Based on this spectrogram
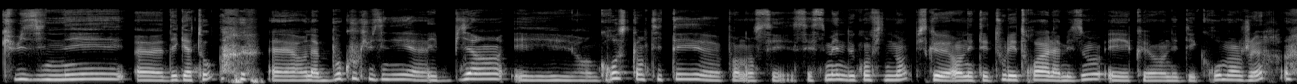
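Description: A woman talks at a very slow pace with ordinary pitch variation. Noticeable background noise runs underneath. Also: medium pitch for a woman. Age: 20s. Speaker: university student. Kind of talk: casual interview. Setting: remote call recording. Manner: hesitant, frequent fillers.

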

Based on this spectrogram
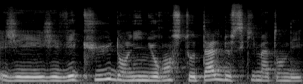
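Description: A woman speaks very slowly in a southern French accent. Her pitch varies in an ordinary way. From southern France, Hérault. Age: 20s. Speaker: student, association founder. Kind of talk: casual interview. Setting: at home.

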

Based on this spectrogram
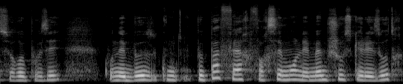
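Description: On a very clean recording with a silent background, a woman talks at a fairly high pitch with a dark, mellow tone and fairly even intonation. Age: 30s. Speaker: endometriosis patient sharing her experience. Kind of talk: interview testimony.

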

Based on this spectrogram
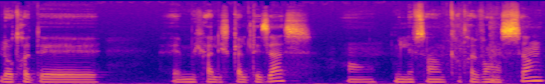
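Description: Over noticeable background noise, a man with a Greek accent speaks at a very slow pace with long, frequent pauses, using a medium pitch and ordinary pitch variation. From Greece. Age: 30s. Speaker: activist. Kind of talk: interview. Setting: apartment in Athens. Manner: halting.

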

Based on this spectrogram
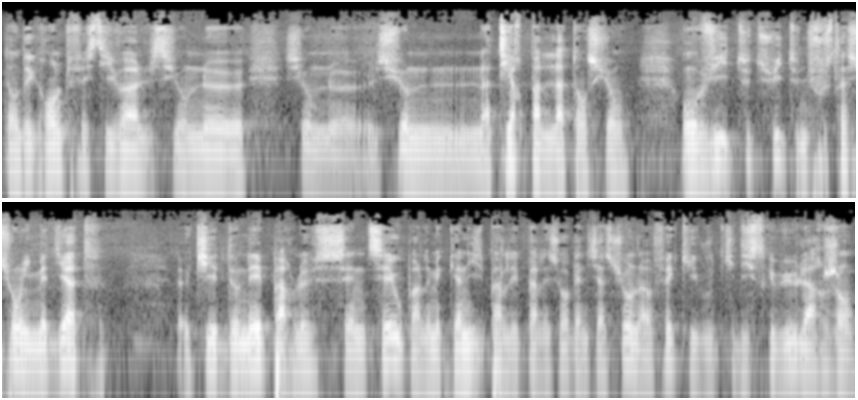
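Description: Ordinary pitch variation in a dark, mellow tone. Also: man, very deep, low pitch for a man, moderate pace. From Colombia. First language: Spanish (speaking French). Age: 40s. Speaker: filmmaker. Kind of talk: panel discussion.

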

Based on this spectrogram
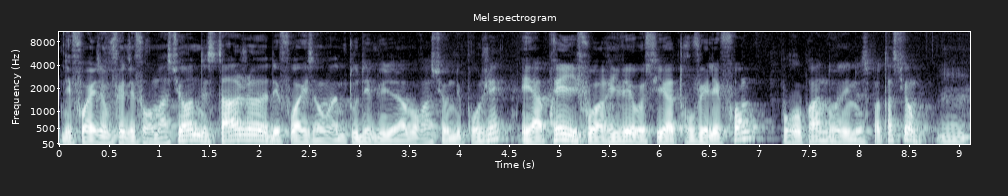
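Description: A man with a plain, everyday voice and medium pitch talks at a moderate pace. He leaves hardly any pauses. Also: ordinary pitch variation. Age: 50s. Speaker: farmer. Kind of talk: interview.

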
